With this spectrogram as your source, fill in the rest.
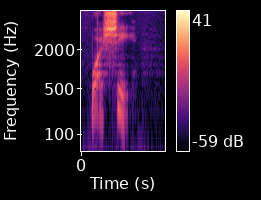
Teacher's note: What has a stopped T because the next word is she, what she. Wanted.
